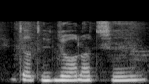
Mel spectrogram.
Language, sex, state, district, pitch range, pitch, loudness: Bengali, male, West Bengal, Malda, 190-200 Hz, 195 Hz, -16 LUFS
